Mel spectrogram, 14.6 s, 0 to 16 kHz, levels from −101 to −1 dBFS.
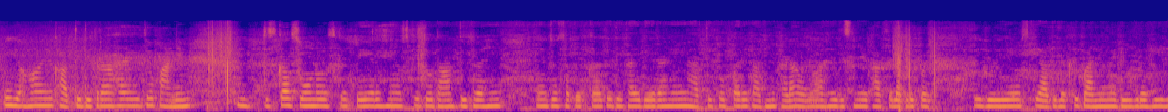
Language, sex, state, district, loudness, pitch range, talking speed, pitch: Hindi, female, Uttar Pradesh, Jyotiba Phule Nagar, -34 LUFS, 205-220 Hz, 220 wpm, 210 Hz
